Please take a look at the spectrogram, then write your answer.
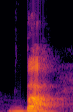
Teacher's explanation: Lips pressed together, then open up. Air puffs out. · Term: b sound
